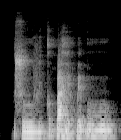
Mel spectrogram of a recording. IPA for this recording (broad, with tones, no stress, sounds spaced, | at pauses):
s uː˨ v i˨ k o˦ k͡p a˦ ɣ e˨ k͡p ɪ˦ ɓ uː˦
